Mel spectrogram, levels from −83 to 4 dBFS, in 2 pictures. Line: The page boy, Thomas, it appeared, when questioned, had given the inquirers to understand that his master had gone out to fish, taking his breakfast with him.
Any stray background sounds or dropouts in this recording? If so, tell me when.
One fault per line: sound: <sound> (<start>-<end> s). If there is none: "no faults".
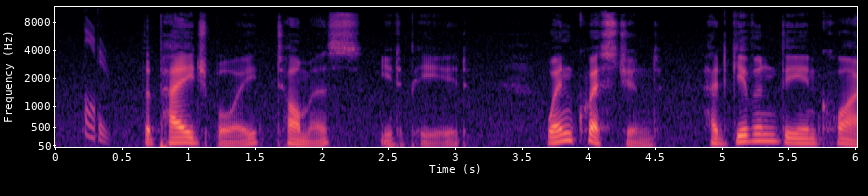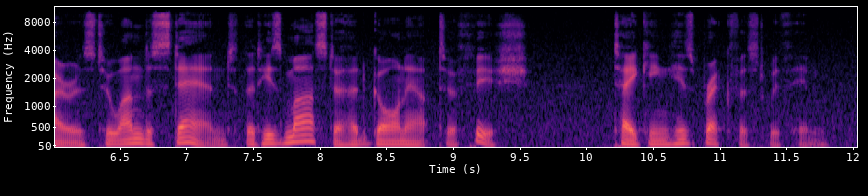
sound: chirp (0.2-0.4 s)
